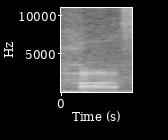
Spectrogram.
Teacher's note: and we have pronounced which is a mouth position of the top teeth biting the bottom lip but with F pronounced with more air and no use of the voice box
